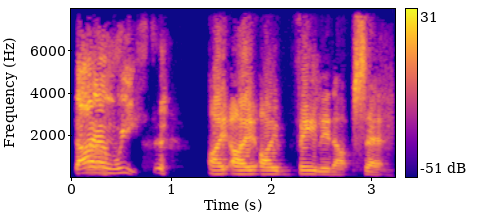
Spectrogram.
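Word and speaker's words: Dianne Wiest: And it's Dian West. Diane West. West tomato. Tomato. There's two different words alto together. It's dian waste.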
